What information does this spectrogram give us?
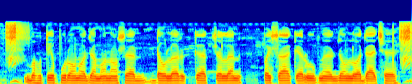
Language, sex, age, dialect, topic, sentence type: Maithili, male, 18-24, Angika, banking, statement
